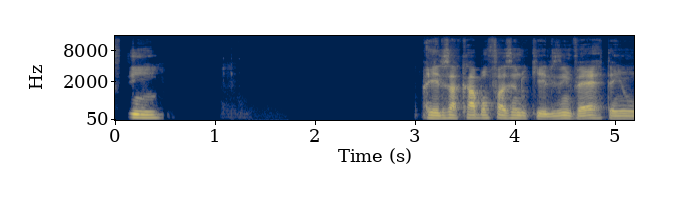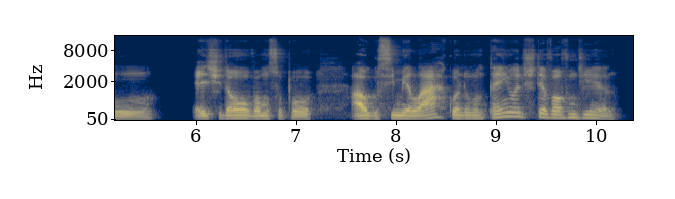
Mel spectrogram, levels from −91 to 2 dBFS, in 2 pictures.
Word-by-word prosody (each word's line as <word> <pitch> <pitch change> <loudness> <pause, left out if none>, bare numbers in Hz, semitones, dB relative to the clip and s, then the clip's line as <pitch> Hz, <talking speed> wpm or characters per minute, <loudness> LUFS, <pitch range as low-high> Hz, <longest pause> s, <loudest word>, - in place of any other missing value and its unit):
Sim. 130 -2 +3 2.6
Aí 120 - 0
eles 120 +2 +1
acabam 125 +1 +3
fazendo 120 -1 0
o - - -9
quê? 105 - -3
Eles 100 +2 0
invertem 115 -1 +1
o 100 -1 -3 0.4
eles 100 0 0
te - - -1
dão, 115 0 +2
vamos 110 0 -1
supor, 100 -3 -4 0.3
algo 110 -1 +4
similar 115 -2 +2
quando 120 -3 -1
não 115 -1 -5
têm 150 +9 -2
ou 185 - -2
eles 175 -4 -6
te - - -6
devolvem 140 -2 -1
dinheiro? 125 -7 -6
115 Hz, 145 wpm, -24 LUFS, 105-130 Hz, 2.6 s, algo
